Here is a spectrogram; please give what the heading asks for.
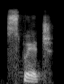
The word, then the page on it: switch: Indian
